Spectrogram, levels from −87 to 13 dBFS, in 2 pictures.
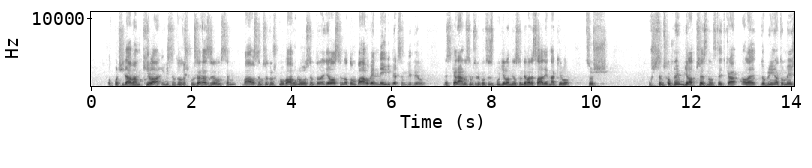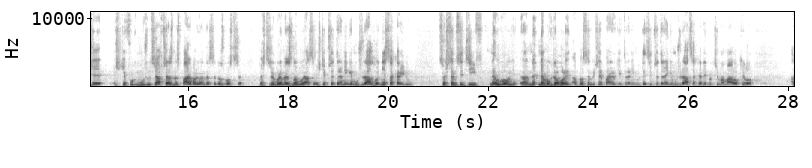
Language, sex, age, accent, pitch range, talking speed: Czech, male, 30-49, native, 145-160 Hz, 215 wpm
